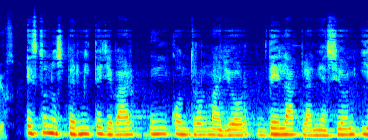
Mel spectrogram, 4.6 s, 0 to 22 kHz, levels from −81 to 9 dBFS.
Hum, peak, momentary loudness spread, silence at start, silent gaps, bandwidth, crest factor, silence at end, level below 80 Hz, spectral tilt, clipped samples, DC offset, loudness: none; 0 dBFS; 5 LU; 0 s; none; 9.6 kHz; 12 dB; 0 s; -56 dBFS; -7.5 dB/octave; under 0.1%; under 0.1%; -14 LUFS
